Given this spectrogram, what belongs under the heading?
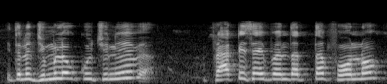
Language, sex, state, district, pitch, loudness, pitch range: Telugu, male, Andhra Pradesh, Krishna, 250 Hz, -15 LUFS, 235-265 Hz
